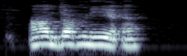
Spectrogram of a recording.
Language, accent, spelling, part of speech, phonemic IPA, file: French, Canada, endormiraient, verb, /ɑ̃.dɔʁ.mi.ʁɛ/, LL-Q150 (fra)-endormiraient.wav
- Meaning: third-person plural conditional of endormir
